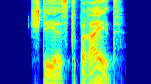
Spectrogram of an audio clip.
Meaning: second-person singular subjunctive I of bereitstehen
- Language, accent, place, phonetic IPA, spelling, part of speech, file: German, Germany, Berlin, [ˌʃteːəst bəˈʁaɪ̯t], stehest bereit, verb, De-stehest bereit.ogg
